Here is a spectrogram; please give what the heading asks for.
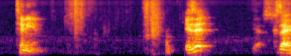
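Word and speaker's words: Tynion: I always heard it because his company is called Tiny Onion because it's supposed to rhyme with his name.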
